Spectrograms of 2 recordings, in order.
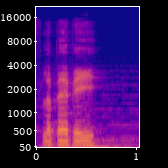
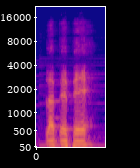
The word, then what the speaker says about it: Flabébé: Flabébé. Oh, it's set in Europe, isn't it? So I always say it's Flabébé, like a French. Flabébé.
